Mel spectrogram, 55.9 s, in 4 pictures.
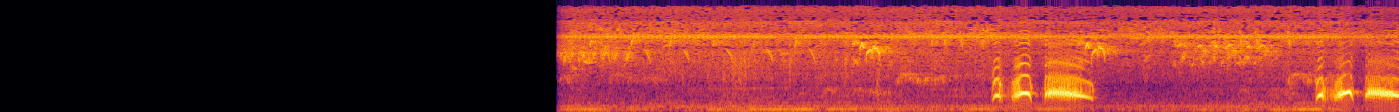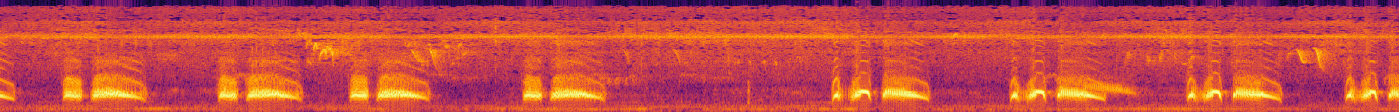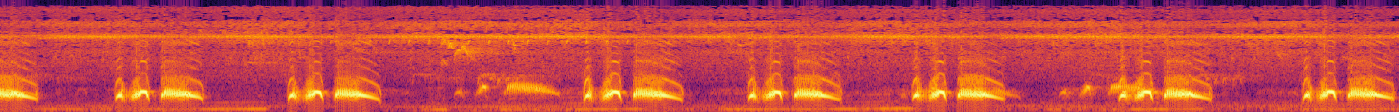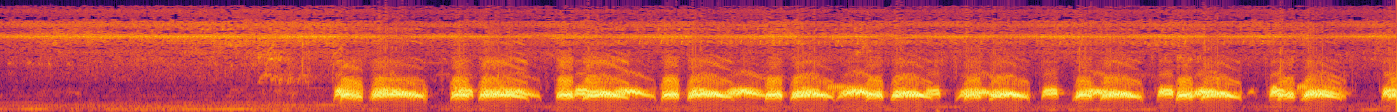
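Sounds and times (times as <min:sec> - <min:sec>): high insect drone: 0:05.6 - 0:55.9
dove cooing: 0:08.2 - 0:11.2, 0:12.4 - 0:18.6, 0:19.2 - 0:20.4, 0:21.4 - 0:28.4, 0:29.1 - 0:30.2, 0:30.8 - 0:42.2, 0:44.6 - 0:55.9.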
